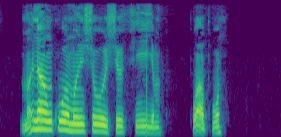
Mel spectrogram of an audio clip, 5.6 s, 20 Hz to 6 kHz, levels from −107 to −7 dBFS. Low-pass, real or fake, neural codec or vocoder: 5.4 kHz; real; none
